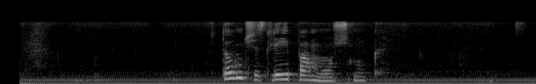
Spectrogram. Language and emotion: Russian, neutral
